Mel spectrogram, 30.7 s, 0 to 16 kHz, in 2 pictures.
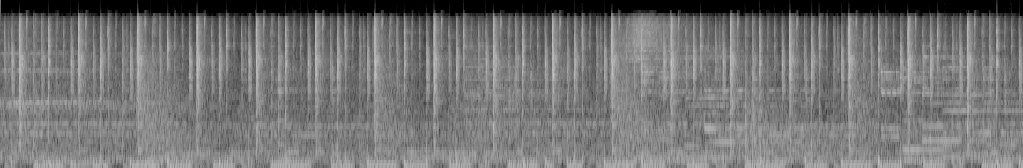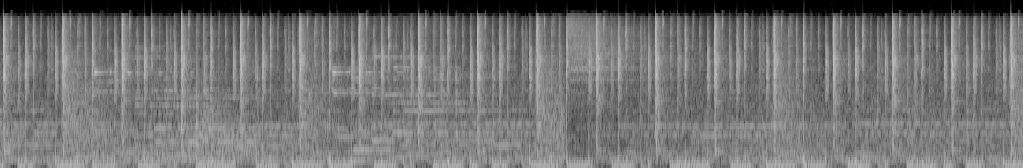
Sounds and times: Music: 0.0 - 30.6.

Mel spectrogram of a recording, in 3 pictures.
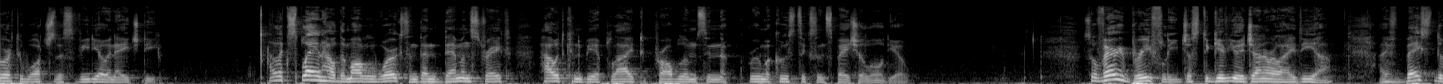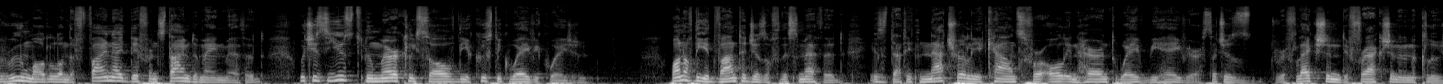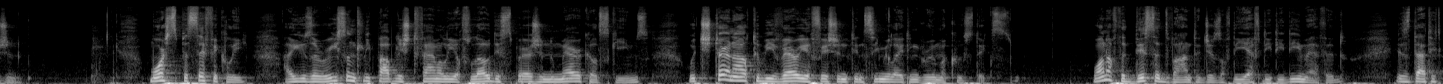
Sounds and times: Speech: 0.0 - 1.7, 2.6 - 9.2, 10.8 - 20.4, 21.1 - 29.2, 30.4 - 39.1, 39.8 - 43.2.

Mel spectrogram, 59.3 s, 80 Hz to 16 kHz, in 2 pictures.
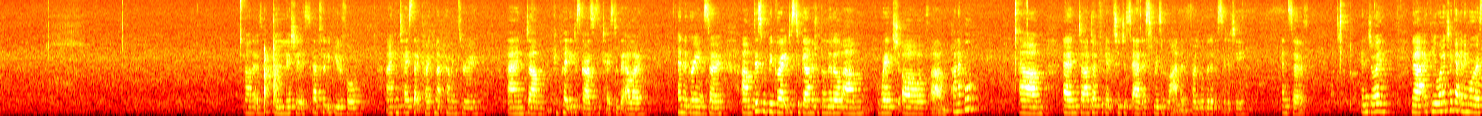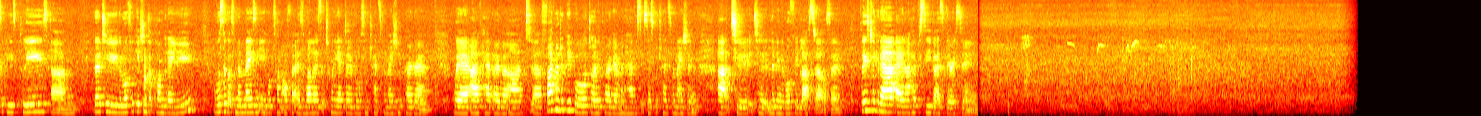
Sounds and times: Speech: 4.8 - 9.6, 10.2 - 19.6, 20.3 - 25.0, 25.6 - 26.2, 27.2 - 49.2
Outside, rural or natural: 46.6 - 56.8.

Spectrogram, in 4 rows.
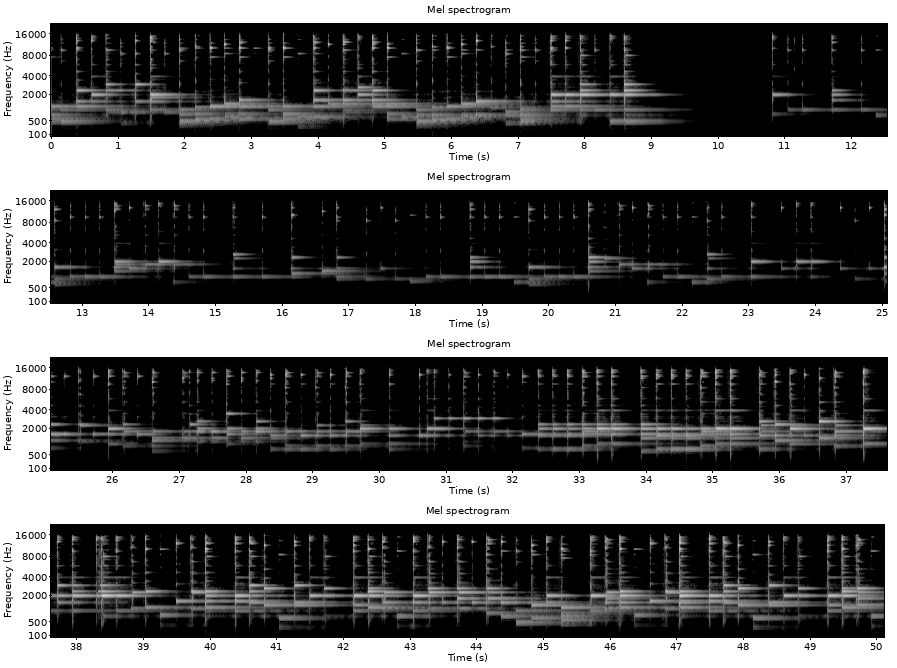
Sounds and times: Music: 0.0 - 9.9, 10.8 - 50.1.

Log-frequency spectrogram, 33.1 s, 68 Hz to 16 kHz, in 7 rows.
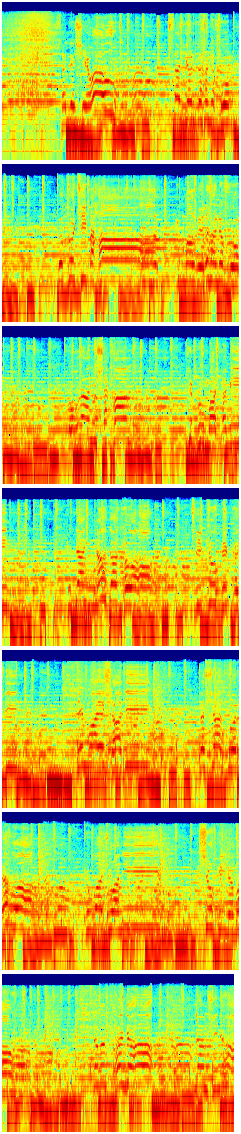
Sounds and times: Acoustic guitar: 0.0 - 33.0.

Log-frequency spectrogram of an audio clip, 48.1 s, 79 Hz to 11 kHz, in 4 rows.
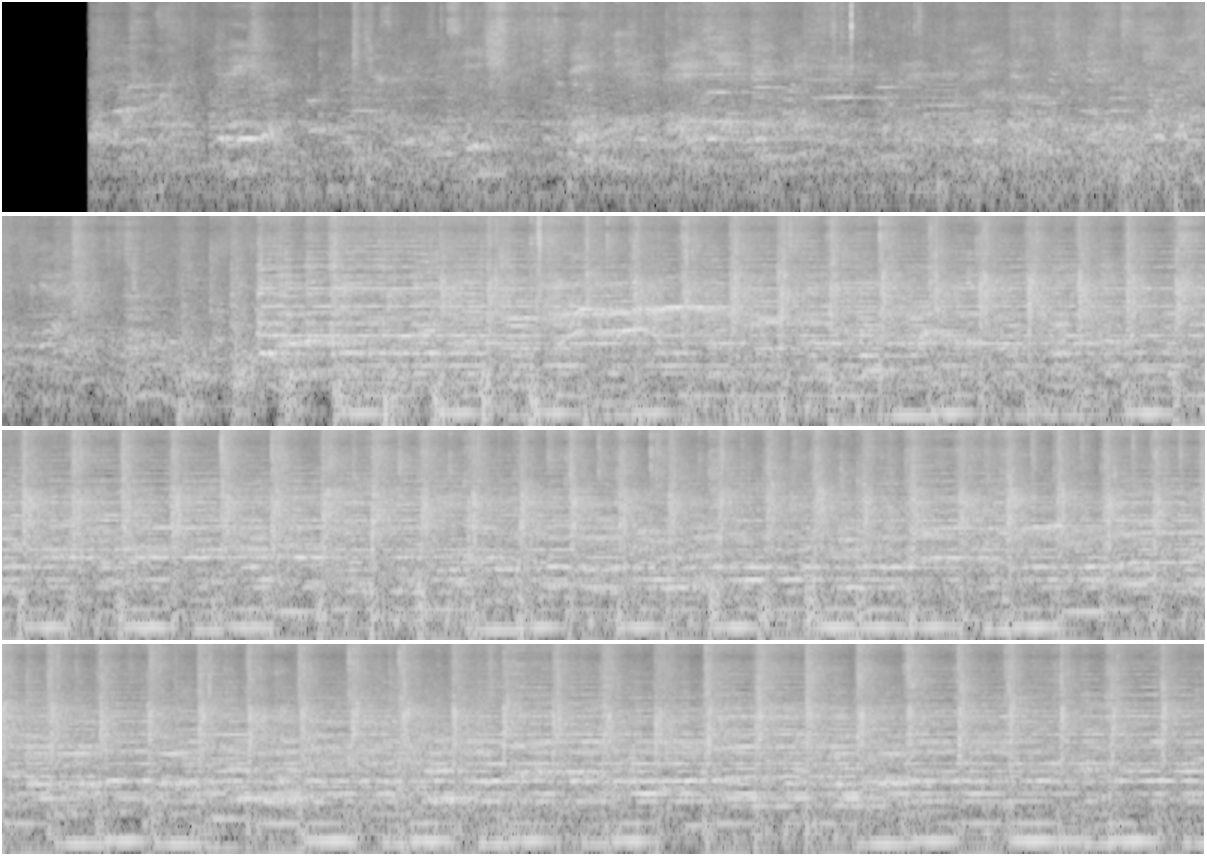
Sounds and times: Violin, fiddle: 6.9 - 8.9, 14.6 - 48.1.

